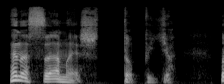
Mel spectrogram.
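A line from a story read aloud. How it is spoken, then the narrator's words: Grumble. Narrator (Russian): пробурчал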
